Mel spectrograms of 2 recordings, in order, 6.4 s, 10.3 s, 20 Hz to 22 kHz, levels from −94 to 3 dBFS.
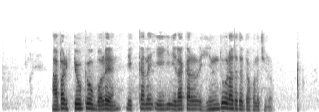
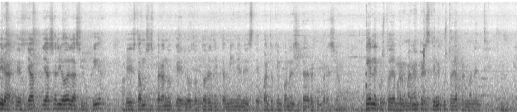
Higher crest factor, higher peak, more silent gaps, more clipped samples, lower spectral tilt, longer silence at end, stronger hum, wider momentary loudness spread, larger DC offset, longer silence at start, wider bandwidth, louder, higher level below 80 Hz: about the same, 16 dB vs 18 dB; first, -2 dBFS vs -10 dBFS; neither; neither; first, -8.5 dB/octave vs -6.5 dB/octave; first, 0.95 s vs 0 s; neither; about the same, 13 LU vs 12 LU; neither; first, 1.05 s vs 0 s; second, 6.8 kHz vs over 20 kHz; first, -18 LUFS vs -28 LUFS; second, -56 dBFS vs -46 dBFS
